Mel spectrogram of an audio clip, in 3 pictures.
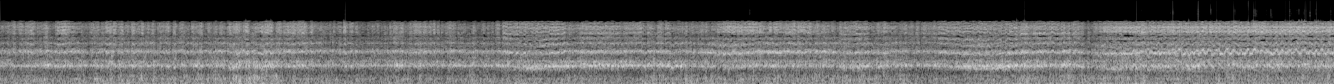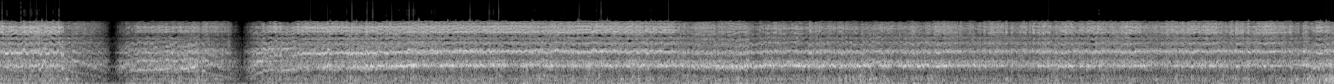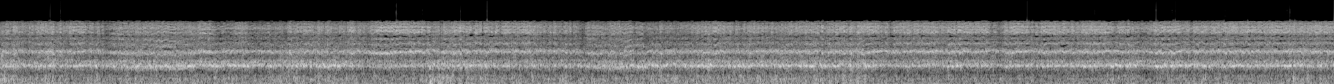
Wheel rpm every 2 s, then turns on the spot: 230, 230, 230, 230, 220, 220, 190, 100, 190, 230, 230, 240, 230, 230, 230, 230, 230, 230, 240, 230.
none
